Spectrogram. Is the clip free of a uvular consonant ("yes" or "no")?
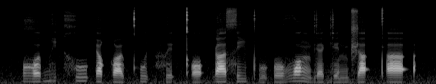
no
